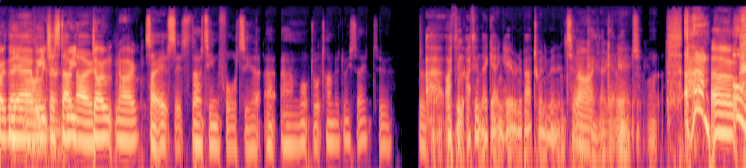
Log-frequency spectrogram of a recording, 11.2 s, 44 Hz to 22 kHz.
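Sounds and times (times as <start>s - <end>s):
speech: 0.0s - 11.1s
person with COVID hacking coughs: 10.1s - 11.1s.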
